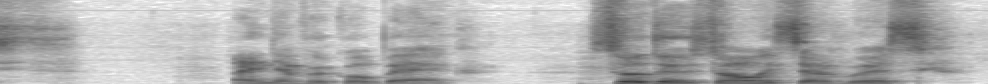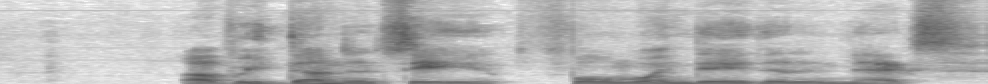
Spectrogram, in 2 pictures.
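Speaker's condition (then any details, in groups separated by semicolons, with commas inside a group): ALS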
